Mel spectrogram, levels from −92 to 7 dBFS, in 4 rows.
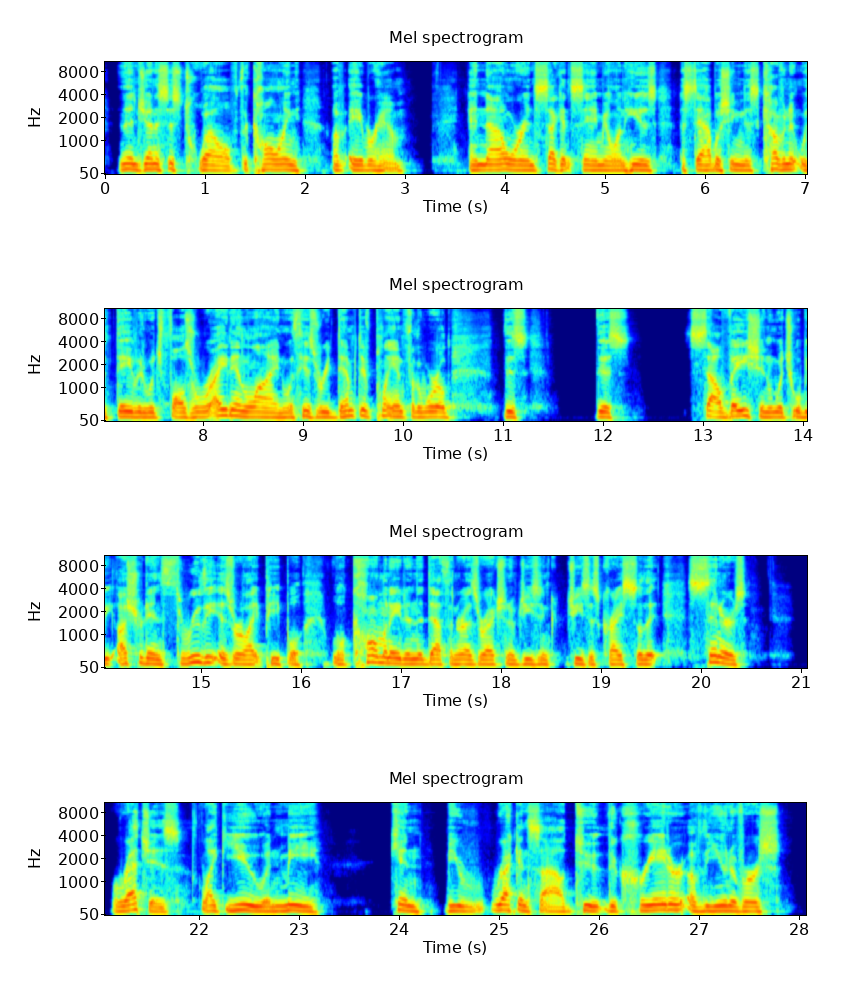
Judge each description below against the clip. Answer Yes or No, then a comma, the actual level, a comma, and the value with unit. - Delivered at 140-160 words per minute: Yes, average, 155 wpm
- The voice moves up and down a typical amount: No, narrow, 2.3 semitones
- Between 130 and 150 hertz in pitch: Yes, medium, 140 Hz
